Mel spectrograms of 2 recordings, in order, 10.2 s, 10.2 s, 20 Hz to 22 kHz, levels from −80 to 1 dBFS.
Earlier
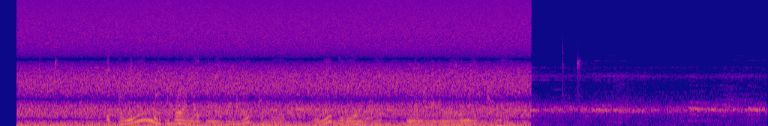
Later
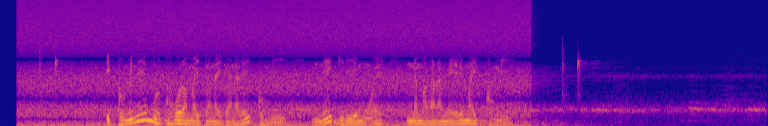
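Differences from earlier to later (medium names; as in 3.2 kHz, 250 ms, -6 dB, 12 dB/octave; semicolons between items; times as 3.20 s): speech +11.5 dB; first sound: send on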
